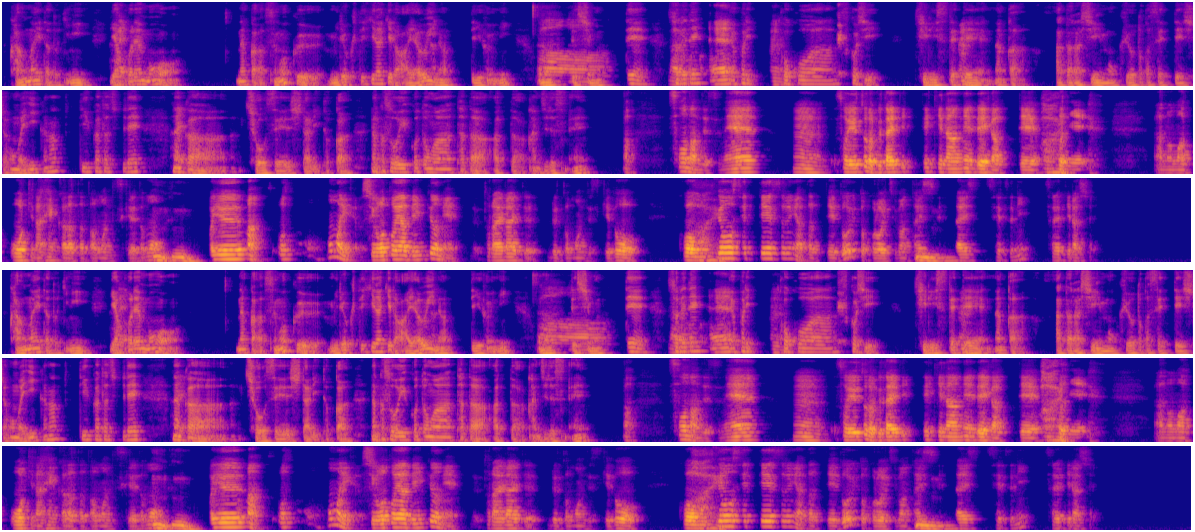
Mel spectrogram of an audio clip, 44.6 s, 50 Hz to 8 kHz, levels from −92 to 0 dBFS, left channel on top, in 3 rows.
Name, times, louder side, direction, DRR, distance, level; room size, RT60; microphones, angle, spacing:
voice 1, 0.1-2.2 2.9-6.4 6.7-7.5 7.8-8.8 9.1-9.4 9.7-10.9 11.4-12.8 13.2-15.6 15.9-17.7 17.9-22.2 27.9-28.2 31.6-32.2 38.4-38.8 41.2-41.7, right 1 dB, 55° right, 1.7 m, -32 dB
voice 2, 6.7-7.5 8.4-9.1 9.6-9.7 12.0-12.1 17.0-17.2 19.5-19.6 22.6-22.7 23.3-24.3 24.8-28.4 29.3-31.7 32.4-33.3 33.8-35.4 35.8-37.1 37.4-37.7 38.3-38.9 39.3-41.3 41.7-41.8 42.2-42.5 42.9-43.4, left 1 dB, 20° left, 2.7 m, -26 dB
9.9 x 7.4 x 2.6 m
head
